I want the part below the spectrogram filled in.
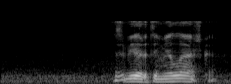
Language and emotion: Russian, positive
